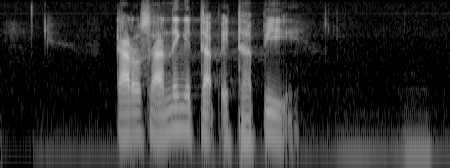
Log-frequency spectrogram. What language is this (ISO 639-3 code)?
jav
